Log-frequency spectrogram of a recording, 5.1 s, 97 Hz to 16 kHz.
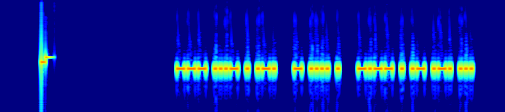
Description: Morse code, heard as a keyed tone, about 36 wpm, 700 Hz. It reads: OVER THE YEARS
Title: Speed-Racing - Sets of 3 Words 30wpm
